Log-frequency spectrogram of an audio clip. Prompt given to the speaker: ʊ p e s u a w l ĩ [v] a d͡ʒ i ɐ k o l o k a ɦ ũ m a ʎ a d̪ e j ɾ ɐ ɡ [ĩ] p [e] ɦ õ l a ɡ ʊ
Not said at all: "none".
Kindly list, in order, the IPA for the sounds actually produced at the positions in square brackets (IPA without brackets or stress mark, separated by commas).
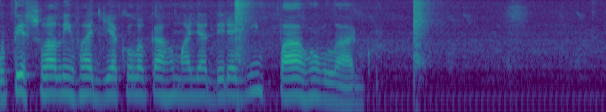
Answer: v, ĩ, a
